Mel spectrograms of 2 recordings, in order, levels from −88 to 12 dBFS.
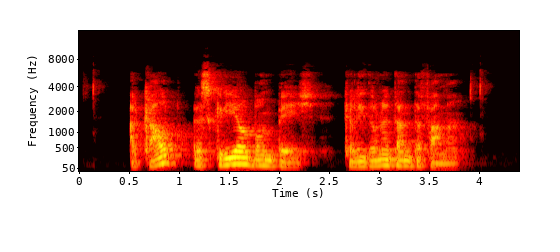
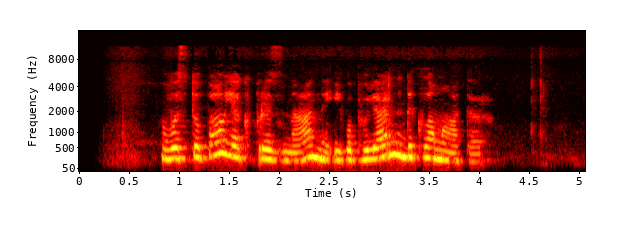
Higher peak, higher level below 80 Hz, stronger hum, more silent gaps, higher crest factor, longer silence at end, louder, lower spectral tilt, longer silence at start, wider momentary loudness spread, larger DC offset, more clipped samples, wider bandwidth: about the same, -2 dBFS vs -4 dBFS; first, -48 dBFS vs -68 dBFS; neither; neither; about the same, 20 dB vs 16 dB; second, 0.6 s vs 1.05 s; second, -22 LUFS vs -18 LUFS; about the same, -7 dB/octave vs -7 dB/octave; second, 0.5 s vs 0.85 s; first, 15 LU vs 11 LU; neither; neither; second, 7.4 kHz vs 11.5 kHz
